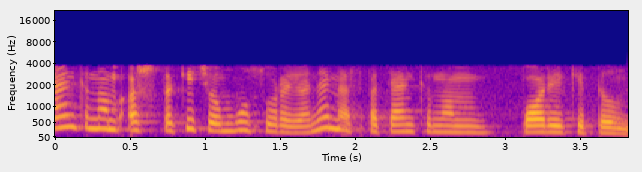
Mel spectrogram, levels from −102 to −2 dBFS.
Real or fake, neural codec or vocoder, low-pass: real; none; 3.6 kHz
